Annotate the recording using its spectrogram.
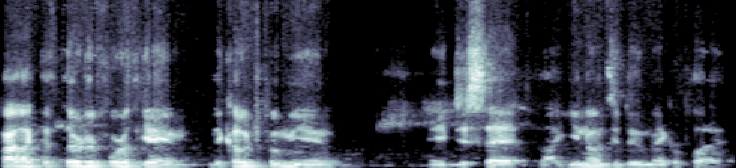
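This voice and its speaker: Young man, podcast co-host, casual sports chat, rambling with fillers, middling pitch, dull lo-fi sound. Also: brisk, a little hiss or hum. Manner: relaxed, rambling storyteller with many "like" fillers. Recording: dull lo-fi audio.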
